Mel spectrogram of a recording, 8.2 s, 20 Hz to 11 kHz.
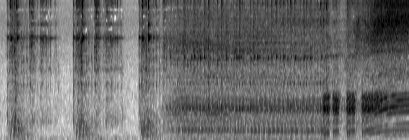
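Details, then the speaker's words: Husqvarna 225L straight-shaft trimmer after carburettor replacement, tune-up and fixing a pinched new fuel line; fired after three or four pulls on choke, steady, even idle off choke and clean throttle blips; runs healthy. "three or four pulls with the choke on she fired right up and then took the choke off she's idling great feels like it's taking the gas really good"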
